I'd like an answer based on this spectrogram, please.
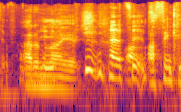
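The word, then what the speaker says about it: Ljajić: Delio Rossi, the man everyone remembers as the guy who hit the Fiorentina player, Adam do you pronounce it for Adam me? Ljajic.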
